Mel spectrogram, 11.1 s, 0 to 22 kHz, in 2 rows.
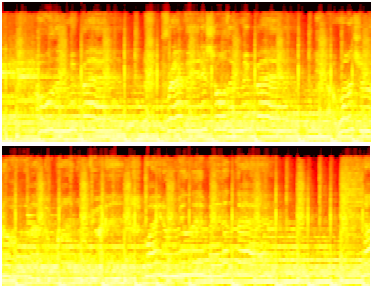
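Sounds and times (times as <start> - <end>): pop song with steady beat: 0.0 - 11.0.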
